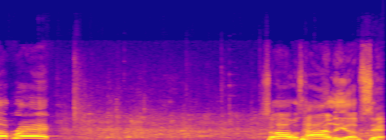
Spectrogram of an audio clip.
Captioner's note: audience laughing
